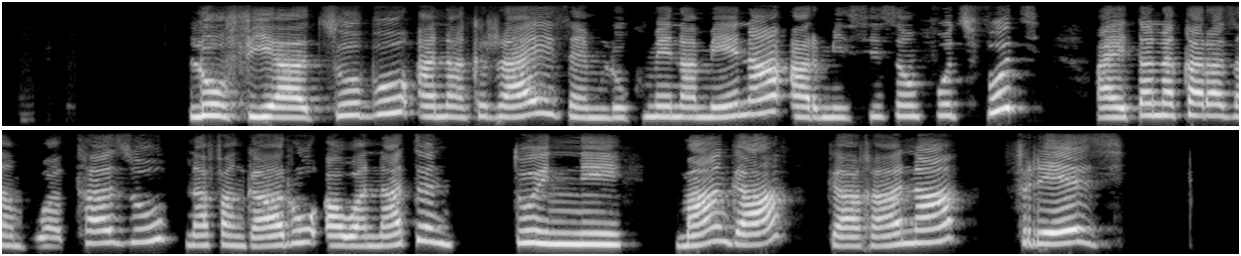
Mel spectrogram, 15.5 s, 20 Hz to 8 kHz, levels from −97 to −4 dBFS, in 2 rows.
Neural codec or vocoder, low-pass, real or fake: none; 7.2 kHz; real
